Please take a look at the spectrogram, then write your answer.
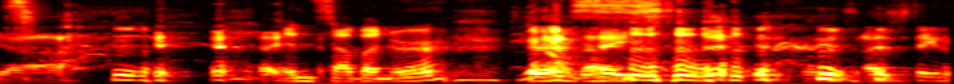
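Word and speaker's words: En Sabah Nur: And having this name that I really do not want to pronounce. Yeah. En Sabanur.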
